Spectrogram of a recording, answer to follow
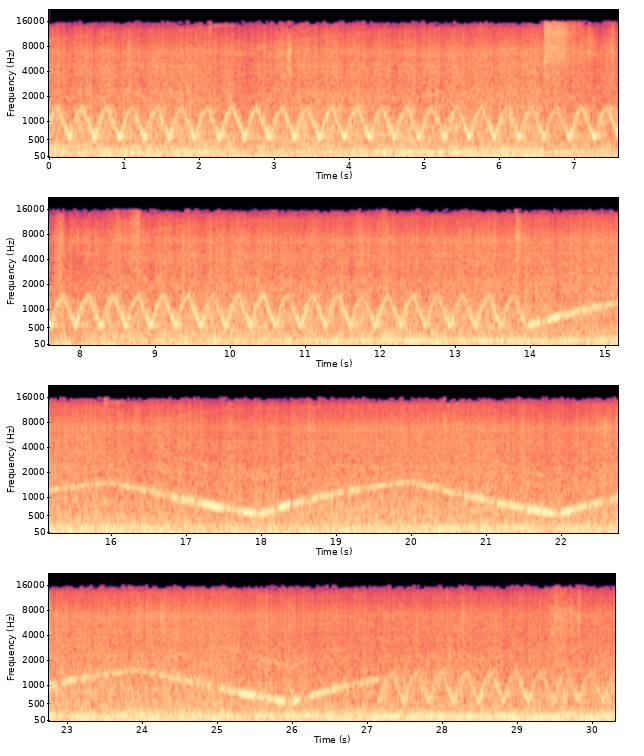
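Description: Fire engine siren heard from inside the truck's cab, over the steady hum of its engine. It sounds a rapid yelp, switches about halfway through to a slow wail that rises and falls about every four seconds, and goes back to the rapid yelp near the end.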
